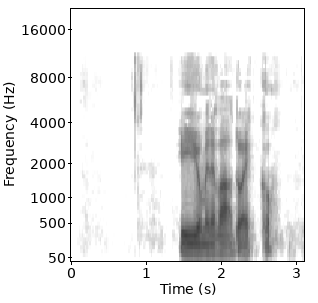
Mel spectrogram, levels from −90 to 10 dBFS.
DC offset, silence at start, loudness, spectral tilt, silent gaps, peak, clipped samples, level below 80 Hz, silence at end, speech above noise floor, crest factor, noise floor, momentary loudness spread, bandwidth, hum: under 0.1%; 1.45 s; -25 LUFS; -6 dB/octave; none; -8 dBFS; under 0.1%; -64 dBFS; 0.45 s; 56 dB; 20 dB; -80 dBFS; 14 LU; 11.5 kHz; none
